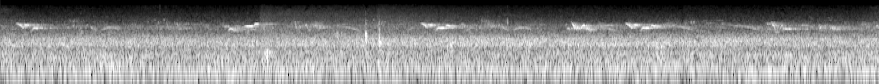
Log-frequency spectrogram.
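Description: Small birds chirping: short, high calls, often two or three close together, repeating about every second over a steady background hiss.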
